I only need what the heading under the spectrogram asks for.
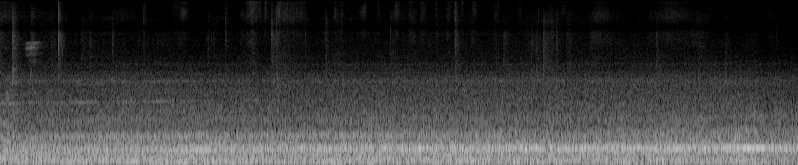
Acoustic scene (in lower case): subway train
